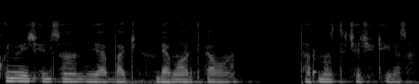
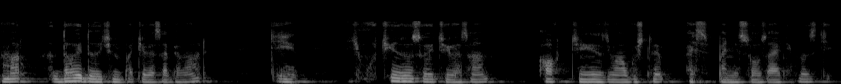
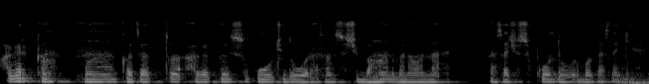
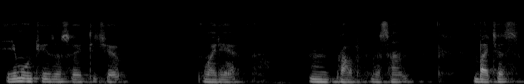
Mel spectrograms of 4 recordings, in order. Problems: low volume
